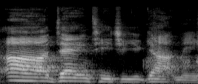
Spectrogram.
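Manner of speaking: put-on boy conceding the bet to his teacher, loud and disappointed; mock disappointment. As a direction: blurt it like a sore loser. Johnny caught losing the bet.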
